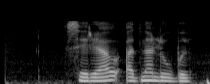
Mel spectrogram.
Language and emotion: Russian, neutral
